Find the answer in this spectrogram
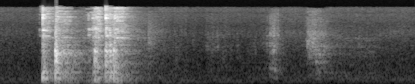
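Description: Metal clinking as pliers set a cast zinc ring blank down on a steel plate: a short clatter of a couple of strikes about a quarter second in, then two faint clicks about a second later.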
